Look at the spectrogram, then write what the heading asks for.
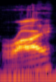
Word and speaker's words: Righ: No, it's an Italian name, Righ. Oh, okay. All right. Michelle and I were like, I don't know how to pronounce that. So there you go, Righ. Okay. And also too, Yeah, the H's are always silent.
